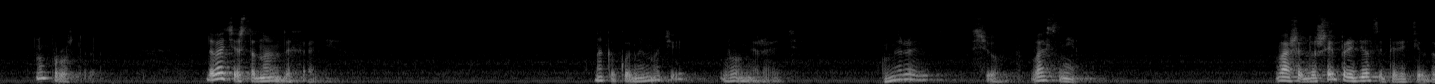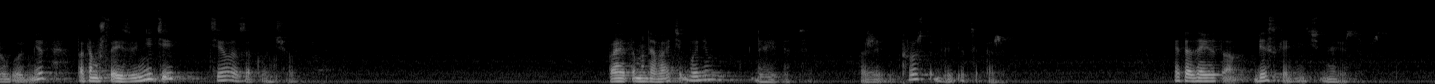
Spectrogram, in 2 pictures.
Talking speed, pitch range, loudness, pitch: 80 wpm, 135-195 Hz, -34 LUFS, 150 Hz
